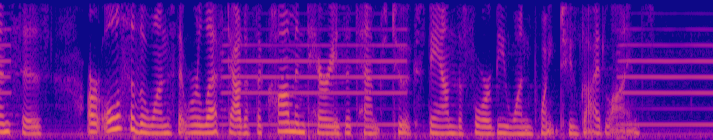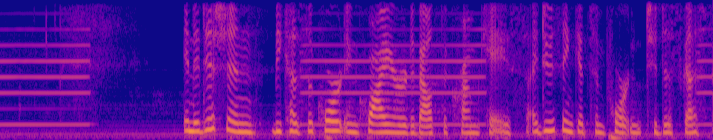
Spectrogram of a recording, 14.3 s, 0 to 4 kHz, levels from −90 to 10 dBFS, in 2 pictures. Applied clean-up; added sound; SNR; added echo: none; Wind instrument, woodwind instrument; 18 dB; none.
